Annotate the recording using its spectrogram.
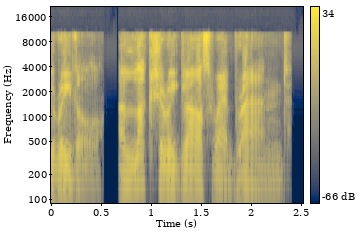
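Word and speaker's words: Riedel: quietly remarked as an aside to her it's pronounced R not ryel she gave me the death stare my dad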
